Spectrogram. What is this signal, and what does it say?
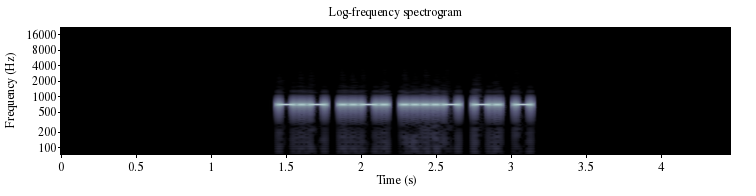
Morse code, heard as a keyed tone, about 36 wpm, 700 Hz. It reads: KF4NT
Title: USA Call Signs - 5 Characters - Repeated 3x - 35wpm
